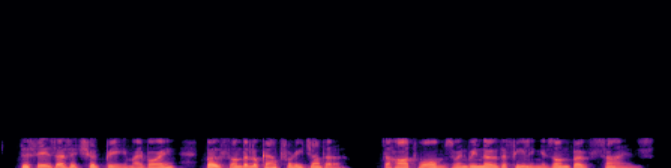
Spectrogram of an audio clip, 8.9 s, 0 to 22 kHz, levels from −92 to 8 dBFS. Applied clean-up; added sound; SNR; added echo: none; none; none; none.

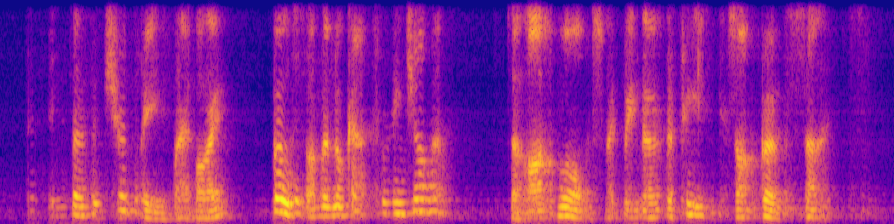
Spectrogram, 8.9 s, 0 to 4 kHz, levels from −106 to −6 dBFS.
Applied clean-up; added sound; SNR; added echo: neural mask model DeepFilterNet 3.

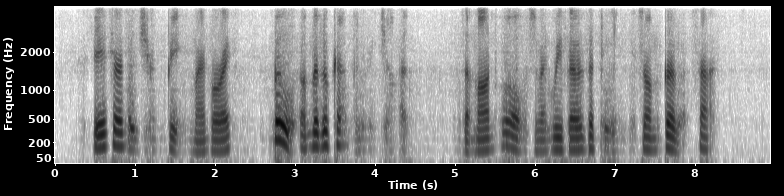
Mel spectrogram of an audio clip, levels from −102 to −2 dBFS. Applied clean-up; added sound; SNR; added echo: neural separator model SepFormer WHAMR!.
